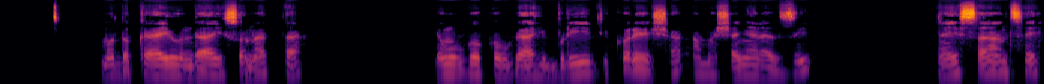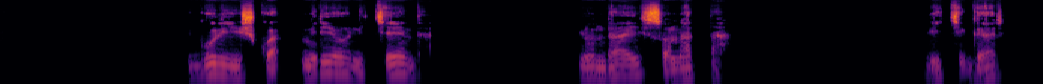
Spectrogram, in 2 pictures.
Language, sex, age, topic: Kinyarwanda, male, 25-35, finance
